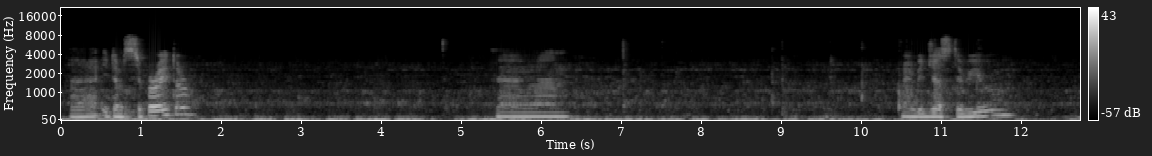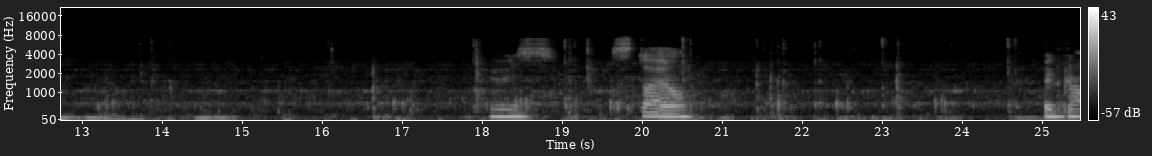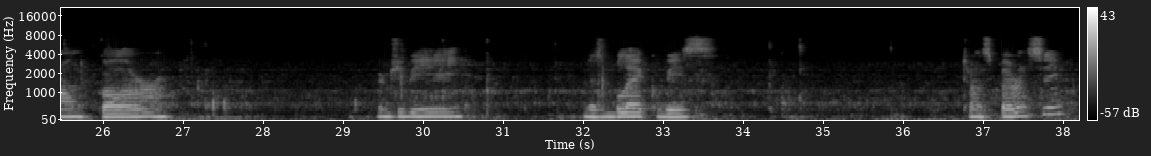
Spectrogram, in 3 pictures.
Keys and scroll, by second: 7.0 Return, 9.0-11.4 typing, 12.9-13.8 typing, 15.4 /, 16.1 Left, 16.6-20.1 typing, 20.5 Return, 21.4 shift+Return, 21.5-24.2 typing, 24.5 Return, 25.1 shift+Return, 25.2-34.9 typing, 35.8 Right, 36.3 Left, 37.7 Right.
